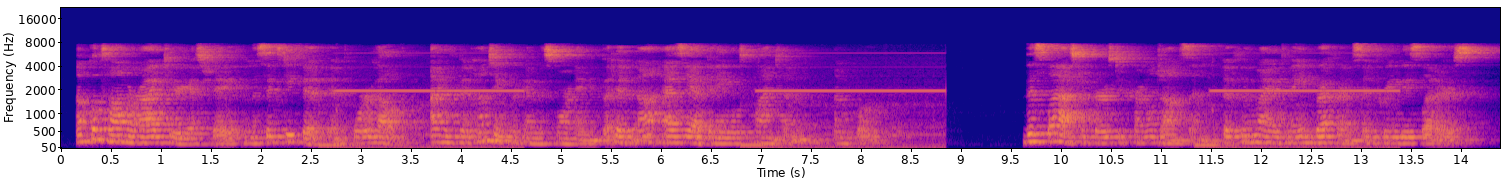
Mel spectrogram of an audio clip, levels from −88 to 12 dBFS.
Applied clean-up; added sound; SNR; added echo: none; Bell; 8 dB; reverberation time 1.1 s.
